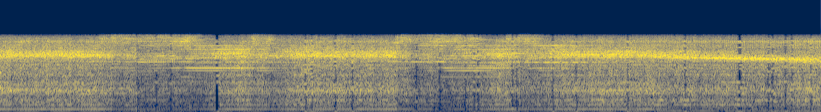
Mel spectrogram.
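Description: A saw cuts through wood in a steady back-and-forth rasp, close and fairly loud, continuing for about eight seconds with no talking, while parts are trimmed for adjustable sliding pieces on a wobbling rocking project.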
